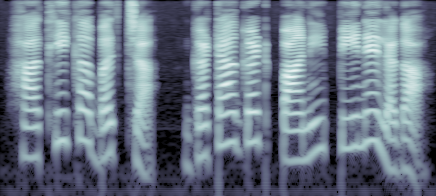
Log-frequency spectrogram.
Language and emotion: Hindi, neutral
